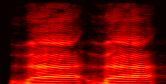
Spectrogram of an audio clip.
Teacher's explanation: Idza huruf dzal, ingat ya. Za ya, ujung lidah bersentuhan dengan ujung 2 gigi seri atas.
